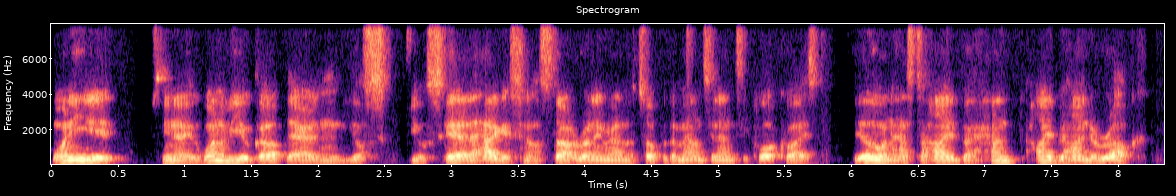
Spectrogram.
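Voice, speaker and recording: A man talking through a tasting in a measured, descriptive way, and telling a deadpan tall tale. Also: fairly low pitch, breathy edge. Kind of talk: casual tasting chat.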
